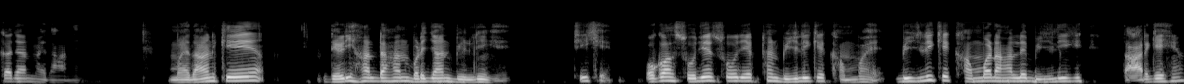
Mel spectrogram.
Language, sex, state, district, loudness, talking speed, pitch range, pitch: Chhattisgarhi, male, Chhattisgarh, Rajnandgaon, -18 LUFS, 170 wpm, 125-160 Hz, 145 Hz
